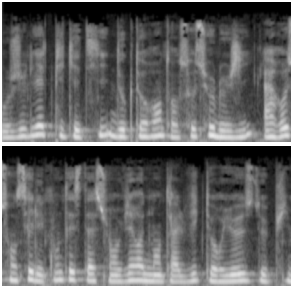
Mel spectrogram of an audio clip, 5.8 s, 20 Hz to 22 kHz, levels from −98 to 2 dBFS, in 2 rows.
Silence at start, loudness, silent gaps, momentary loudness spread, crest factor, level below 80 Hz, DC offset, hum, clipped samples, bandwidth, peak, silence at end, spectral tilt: 0 s; -16 LUFS; none; 4 LU; 14 dB; -44 dBFS; under 0.1%; none; under 0.1%; 13.5 kHz; -2 dBFS; 0 s; -5.5 dB/octave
